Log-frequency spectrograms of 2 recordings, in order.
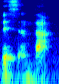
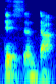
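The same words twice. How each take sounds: First: The words start with a TH sound. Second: The words start with a D-like sound. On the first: "rather than this and that" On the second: "I don't put my tongue between my teeth"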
